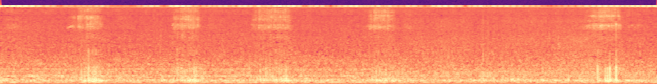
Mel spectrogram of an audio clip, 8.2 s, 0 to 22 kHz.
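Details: Sleeping female dog snoring softly and rhythmically, about 50 a minute, over steady room hiss; owner notes the snoring gets much louder.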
